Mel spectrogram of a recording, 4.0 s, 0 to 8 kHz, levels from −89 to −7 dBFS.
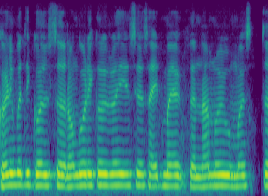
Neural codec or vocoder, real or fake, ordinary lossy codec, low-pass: codec, 16 kHz, 4.8 kbps, FACodec; fake; none; none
